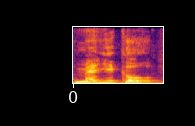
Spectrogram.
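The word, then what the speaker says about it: México: Mexico I mean uh the Spanish really the Spanish pronounce it as Mexico and the English pronounce it Mexico welcome all of you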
